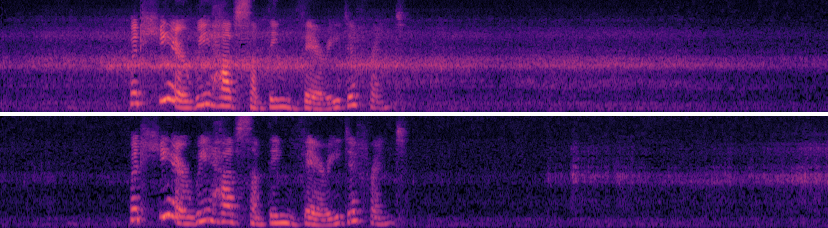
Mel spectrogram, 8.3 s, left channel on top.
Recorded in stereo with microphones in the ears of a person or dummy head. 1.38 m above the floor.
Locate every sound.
1.3 s a woman speaking: 40° left (ahead or behind), 1.0 m; by 4.1 s 35° left (ahead or behind), 1.1 m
